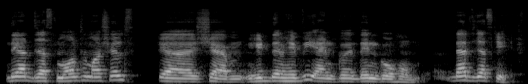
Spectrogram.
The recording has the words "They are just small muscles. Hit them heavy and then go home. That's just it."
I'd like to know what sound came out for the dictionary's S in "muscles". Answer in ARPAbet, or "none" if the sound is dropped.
SH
